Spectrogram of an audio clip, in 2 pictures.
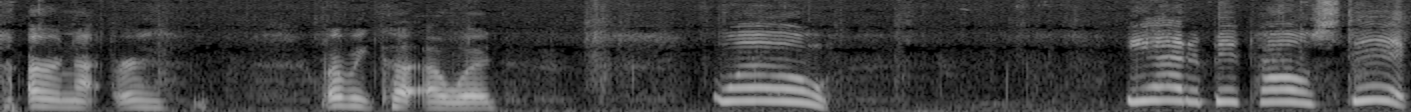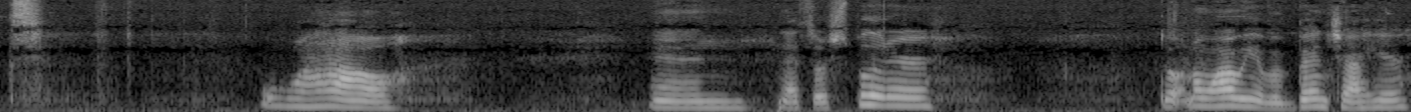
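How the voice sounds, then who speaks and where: Amid noticeable background noise, a woman with a fairly high voice speaks at a very slow pace, with very wide pitch swings and long, frequent pauses. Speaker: vlogger. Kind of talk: walking tour vlog.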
